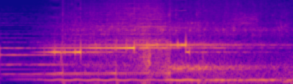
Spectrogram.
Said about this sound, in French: écoute le vent c'est le sahara qui pleure je connais la suite il veut reverdir écoute le vent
